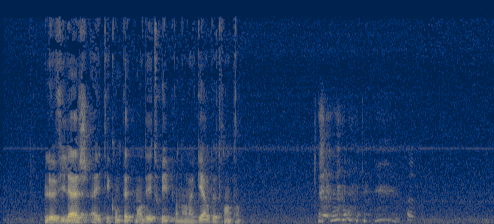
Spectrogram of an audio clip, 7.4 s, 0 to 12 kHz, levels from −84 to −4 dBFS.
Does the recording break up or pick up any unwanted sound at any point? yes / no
yes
